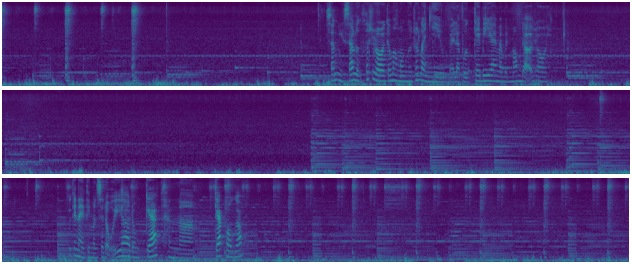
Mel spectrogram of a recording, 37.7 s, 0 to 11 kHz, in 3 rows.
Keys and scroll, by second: 22.9 super+}.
